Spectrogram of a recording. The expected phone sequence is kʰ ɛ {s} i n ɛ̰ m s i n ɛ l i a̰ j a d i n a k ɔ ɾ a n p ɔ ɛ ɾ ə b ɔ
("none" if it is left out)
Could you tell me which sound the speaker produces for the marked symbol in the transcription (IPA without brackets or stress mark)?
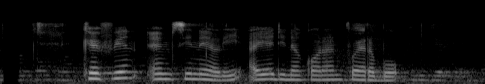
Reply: f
